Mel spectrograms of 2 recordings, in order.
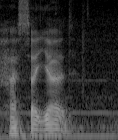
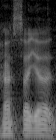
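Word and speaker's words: חָסִיד: And how you say it is Hasayad. All right, Hasayad.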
